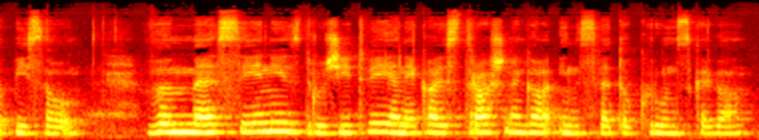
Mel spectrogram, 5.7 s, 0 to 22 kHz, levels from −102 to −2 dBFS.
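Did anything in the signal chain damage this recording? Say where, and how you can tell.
No, no damage is audible.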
